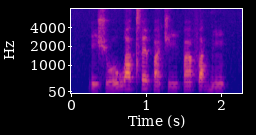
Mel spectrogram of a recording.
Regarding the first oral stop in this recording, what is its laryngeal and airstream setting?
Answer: aspirated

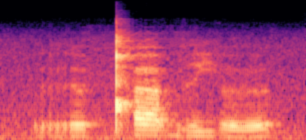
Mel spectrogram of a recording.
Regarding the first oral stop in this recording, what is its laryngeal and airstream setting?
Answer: click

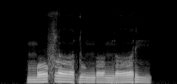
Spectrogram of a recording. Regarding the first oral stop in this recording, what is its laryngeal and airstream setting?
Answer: implosive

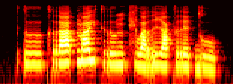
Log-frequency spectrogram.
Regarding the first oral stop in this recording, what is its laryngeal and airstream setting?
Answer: plain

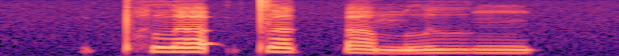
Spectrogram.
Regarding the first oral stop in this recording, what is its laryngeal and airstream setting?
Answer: aspirated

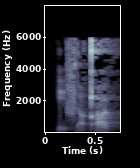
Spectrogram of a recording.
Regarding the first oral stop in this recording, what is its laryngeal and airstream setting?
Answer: ejective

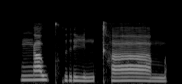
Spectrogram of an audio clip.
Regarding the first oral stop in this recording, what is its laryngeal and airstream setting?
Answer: aspirated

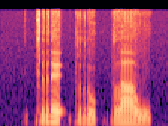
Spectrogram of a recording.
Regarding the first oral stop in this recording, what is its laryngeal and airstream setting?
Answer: plain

